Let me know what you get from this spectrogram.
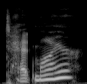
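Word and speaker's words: Tegtmeier: big names yeah Ralph Tetmagger I'm sure that's not how you actually pronounce his name but freighter udeter oh it's Tetier has a G in it but it's German so the G is silent oh man we're sorry Liz Ralph Ralphie.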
